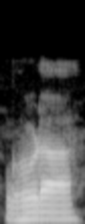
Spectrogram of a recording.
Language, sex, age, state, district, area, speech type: Bengali, male, 18-30, West Bengal, Birbhum, urban, spontaneous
